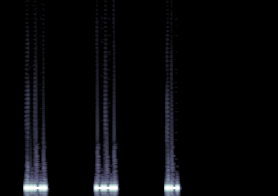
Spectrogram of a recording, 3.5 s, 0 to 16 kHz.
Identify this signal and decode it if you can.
Morse code, heard as a keyed tone, about 44 wpm, spaced as for 12 wpm, 700 Hz. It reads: FGA
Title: USA Call Signs - 8x Character Spacing - 45wpm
